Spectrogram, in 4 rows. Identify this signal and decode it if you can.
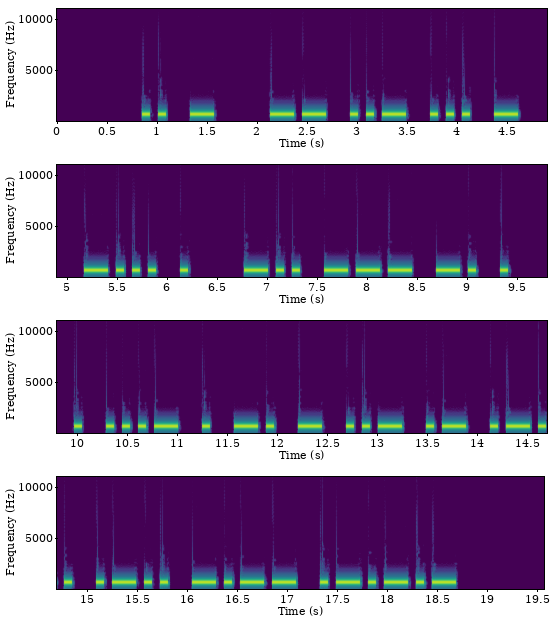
Morse code, heard as a keyed tone, about 15 wpm, 700 Hz. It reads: IT MUST BE DONE EVENTUALLY.
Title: Sentences from Top 1000 Words - Review Part 6 - 15wpm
